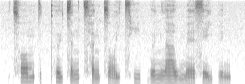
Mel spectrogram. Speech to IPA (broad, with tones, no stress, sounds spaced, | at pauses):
t͡sʰ ɔː˧ m t̪ ɪ˨ k̚ pʰ ɵ˧ ɥ t͡s ɐ˨˧ ŋ t͡sʰ ɐ˧ ŋ t͡s ɔː˨˩ j t͡sʰ iː˧ p̚ w ɵ˧ n l aː˧ w m ɛː˨ s e˨˥ j p ɪ˨ ŋ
